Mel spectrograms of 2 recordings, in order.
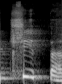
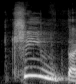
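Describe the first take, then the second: First: TITA with a pure oral I, no N sound; TITA, first vowel left un-nasalised; missing nasal. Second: TINTA with a clear nasal IN, pitched higher; nasal sounded. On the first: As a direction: say TITA as the child misspelt it, without nasal. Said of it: "criança que ainda não percebe". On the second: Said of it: "esse aqui já percebeu". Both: Shown as a demonstration.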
